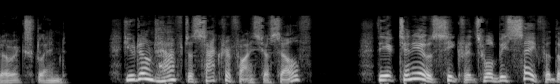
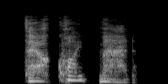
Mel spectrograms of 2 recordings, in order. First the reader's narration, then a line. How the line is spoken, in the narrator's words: Colette whispered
